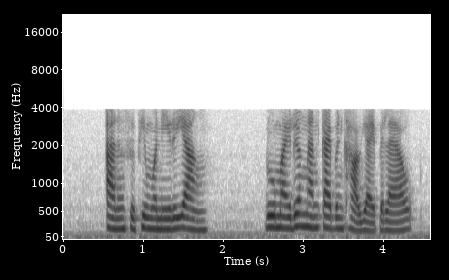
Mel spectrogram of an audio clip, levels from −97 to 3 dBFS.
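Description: No technical faults can be heard in this speech.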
